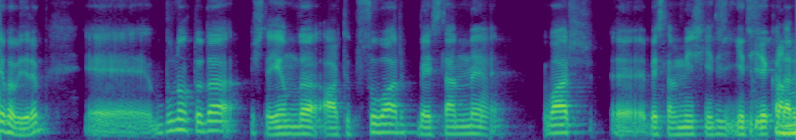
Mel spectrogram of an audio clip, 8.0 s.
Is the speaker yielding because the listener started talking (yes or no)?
yes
